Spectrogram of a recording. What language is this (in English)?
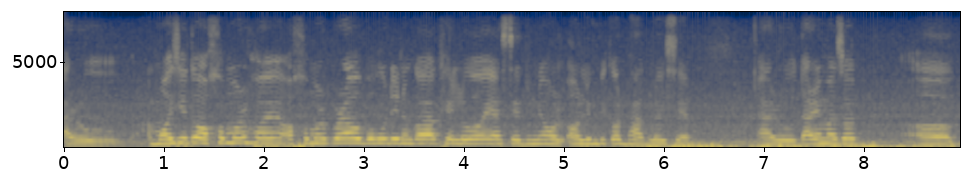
Assamese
